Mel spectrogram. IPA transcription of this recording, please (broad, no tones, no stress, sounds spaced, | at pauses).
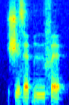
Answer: ʃ ɪ z ɛ ɓ ɨː f ɛ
